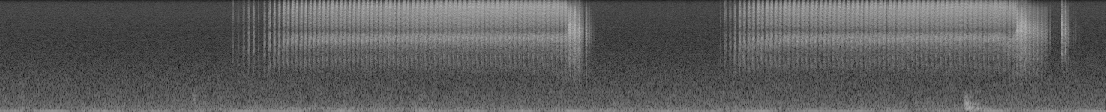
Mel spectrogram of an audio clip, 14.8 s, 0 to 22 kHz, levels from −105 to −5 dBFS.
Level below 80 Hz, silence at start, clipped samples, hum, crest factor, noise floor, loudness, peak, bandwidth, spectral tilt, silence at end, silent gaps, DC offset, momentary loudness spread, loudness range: -56 dBFS; 0 s; under 0.1%; none; 24 dB; -52 dBFS; -25 LUFS; -6 dBFS; over 20 kHz; 0.5 dB/octave; 0 s; none; under 0.1%; 11 LU; 8 LU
